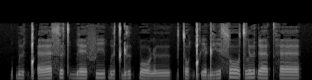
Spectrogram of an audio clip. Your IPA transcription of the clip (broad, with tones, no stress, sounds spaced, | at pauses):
ɓ ɨ˨ ǃʼ ɛː˨˦ s ɨ˧ t ɡ͡b eː˧ f iː˧ ɓ ɨ˨ t ɖ ɨː˦ k͡p oː˨ ɳ ɨː˧ | t o˨ ǃʼ iː˨ ɖ j i˧ s oː˦˨ t l ɨ˦˨ ɗ ɛː˧ t̪ʰ ɛː˧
